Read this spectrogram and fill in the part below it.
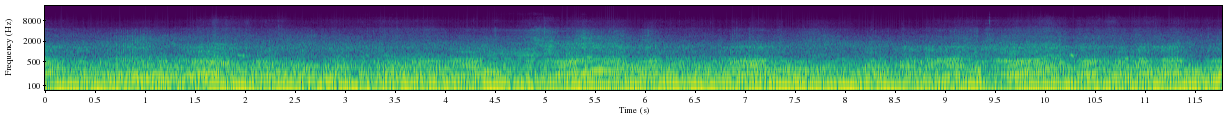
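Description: Mud splashes under the tyres.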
